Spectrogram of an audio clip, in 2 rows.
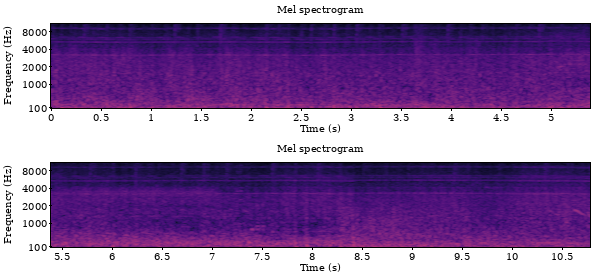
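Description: Enemy planes fly in the Armored Core 2 video game, a steady broad engine roar that holds at an even level throughout with no talk.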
